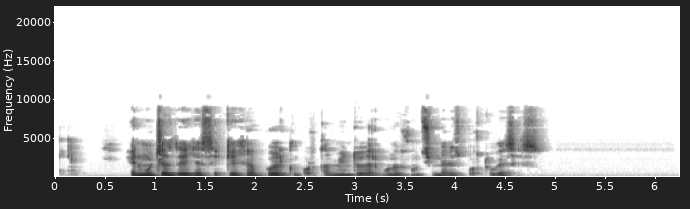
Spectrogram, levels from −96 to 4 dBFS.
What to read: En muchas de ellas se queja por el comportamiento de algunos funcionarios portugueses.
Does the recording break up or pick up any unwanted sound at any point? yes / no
no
